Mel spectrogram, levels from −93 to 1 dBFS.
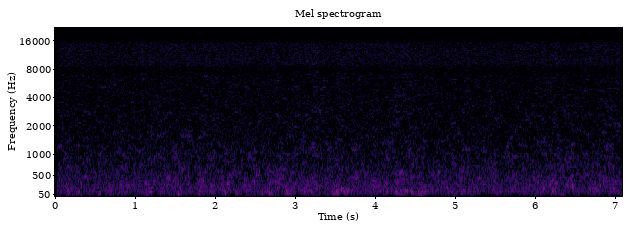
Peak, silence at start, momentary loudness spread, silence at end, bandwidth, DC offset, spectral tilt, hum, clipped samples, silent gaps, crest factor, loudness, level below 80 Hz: -52 dBFS; 0 s; 1 LU; 0 s; 16.5 kHz; under 0.1%; -3 dB/octave; none; under 0.1%; none; 14 dB; -64 LUFS; -80 dBFS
